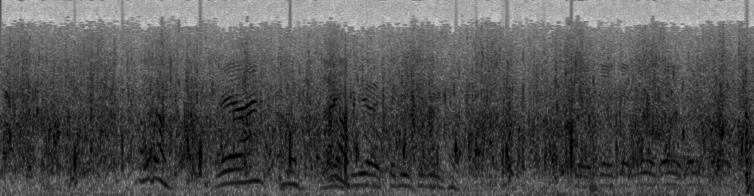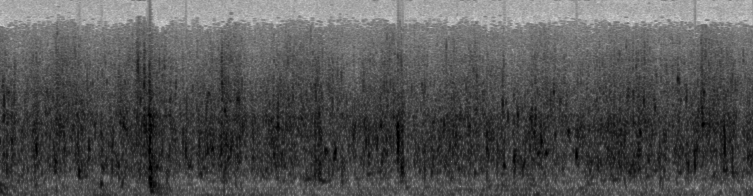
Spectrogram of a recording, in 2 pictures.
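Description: A paddle splashes rhythmically through the water.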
